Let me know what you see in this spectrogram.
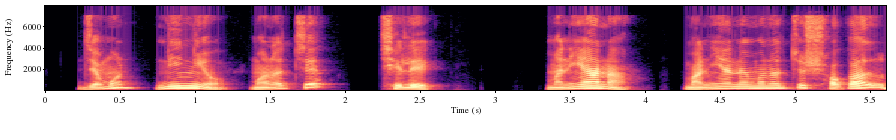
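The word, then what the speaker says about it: mañana: বলেন অনিয়ন নিয় নিয় এই নিয় উচ্চারণটা কিন্তু এই এন এর উপরে টিলস সাইন দিয়ে বোঝানো হয় যেমন নিনিয় মানে হচ্ছে ছেলে মানিয়ানা মানিয়ানা মানে হচ্ছে সকাল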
